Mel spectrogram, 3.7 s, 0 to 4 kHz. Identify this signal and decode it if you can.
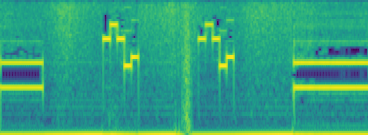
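Five-tone selective call (ZVEI), heard as quick runs of five tones, tones of about 70 ms. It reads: 88824 88824
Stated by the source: Received on SDR as a ZVEI five-tone selective call, code 88825.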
